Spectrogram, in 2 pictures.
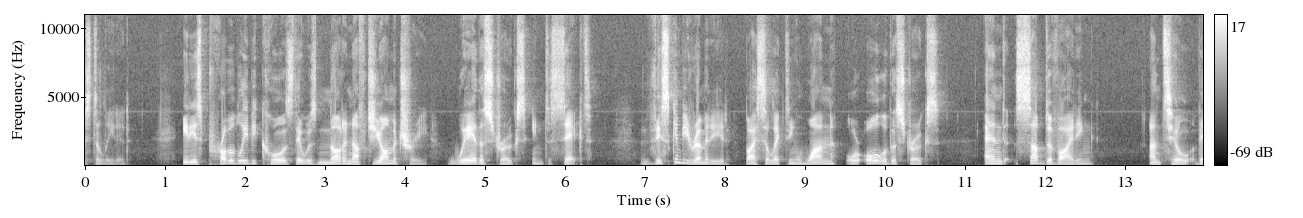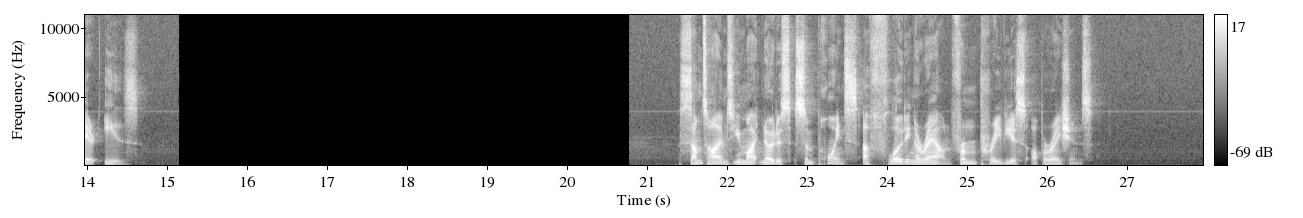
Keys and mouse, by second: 0.5 ctrl+z, 3.0-4.4 drag, 10.9-13.1 right drag, 13.9 Tab, 14.8 click, 21.5-23.9 drag.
